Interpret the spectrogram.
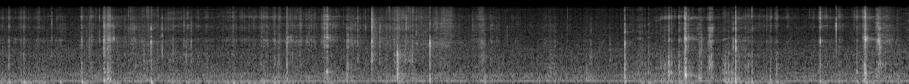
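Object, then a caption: Bar of soap scraped with a small metal blade. A small metal blade scrapes a solid, dry, oval purple soap bar held in the hand, and dry soap flakes crumble off. Quick, dry, bright scratches and crackles come in irregular bursts over a faint steady low hum.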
